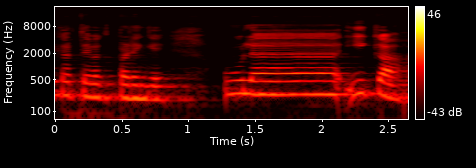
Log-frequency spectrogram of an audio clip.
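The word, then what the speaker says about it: أولئك: उलाइका हमज़ा पेश उ, लाम खड़ा माद ज़बर ला, उला हमज़ा ज़ेर ई, उलाई काफ ज़बर का, उलाइका।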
